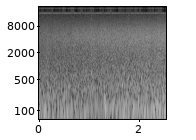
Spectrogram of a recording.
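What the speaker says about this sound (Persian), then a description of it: "اصلا صدای دریا با آدم نشاط میده" Sea waves wash onto the shore at night in a broad, steady roar of surf, loud and continuous, with rushing wind noise and no voices.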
